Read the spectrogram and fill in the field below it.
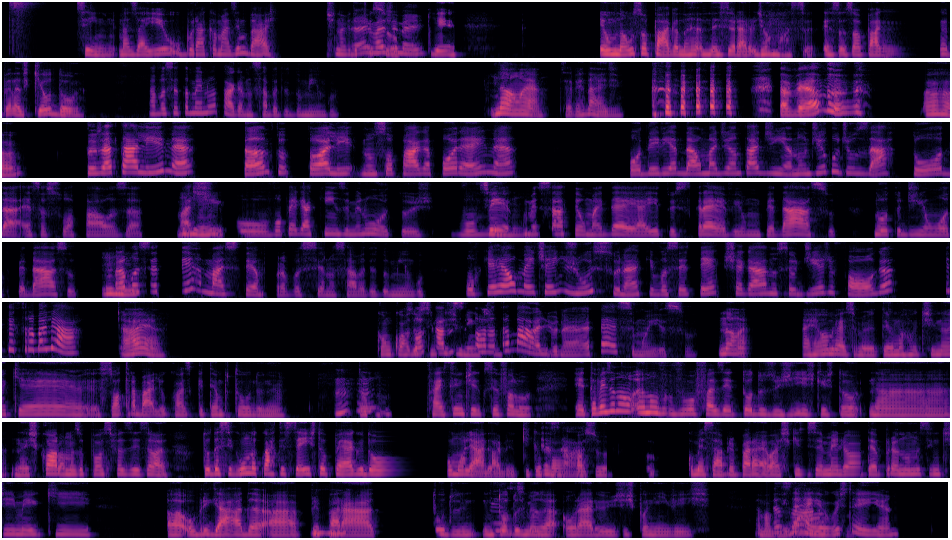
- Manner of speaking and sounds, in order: other background noise; static; distorted speech; tapping; laugh; chuckle; unintelligible speech
- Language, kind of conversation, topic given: Portuguese, advice, Como posso equilibrar meu trabalho com o tempo dedicado a hobbies criativos?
